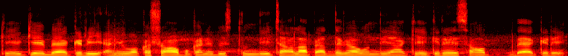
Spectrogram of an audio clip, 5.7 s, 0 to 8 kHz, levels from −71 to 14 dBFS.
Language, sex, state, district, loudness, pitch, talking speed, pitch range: Telugu, male, Andhra Pradesh, Manyam, -17 LUFS, 125 Hz, 150 wpm, 120-130 Hz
